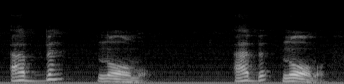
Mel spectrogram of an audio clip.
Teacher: we release the air for b and then we go to the production of ne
